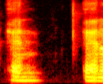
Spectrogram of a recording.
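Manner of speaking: usual speaking voice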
